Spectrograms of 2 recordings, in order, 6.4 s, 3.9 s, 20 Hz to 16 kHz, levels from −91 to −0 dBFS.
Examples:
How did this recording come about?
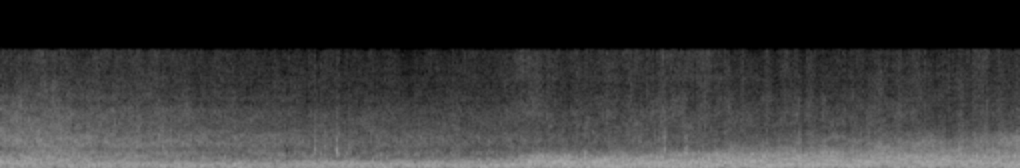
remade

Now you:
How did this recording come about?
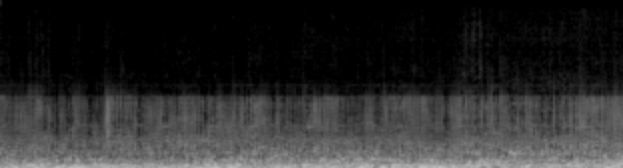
remade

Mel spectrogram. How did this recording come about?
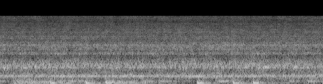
remade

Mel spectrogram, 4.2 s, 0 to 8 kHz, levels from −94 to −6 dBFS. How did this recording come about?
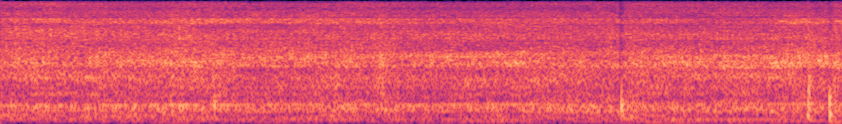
remade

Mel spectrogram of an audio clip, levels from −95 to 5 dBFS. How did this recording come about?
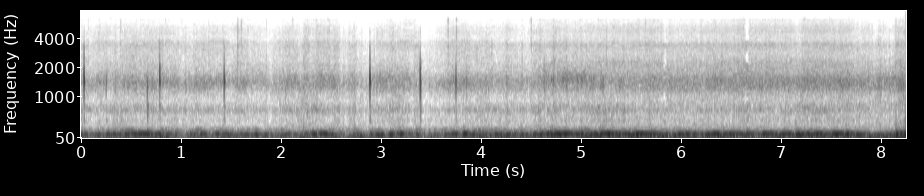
recorded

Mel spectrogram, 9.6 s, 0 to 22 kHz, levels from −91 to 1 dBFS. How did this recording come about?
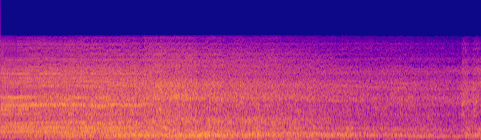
remade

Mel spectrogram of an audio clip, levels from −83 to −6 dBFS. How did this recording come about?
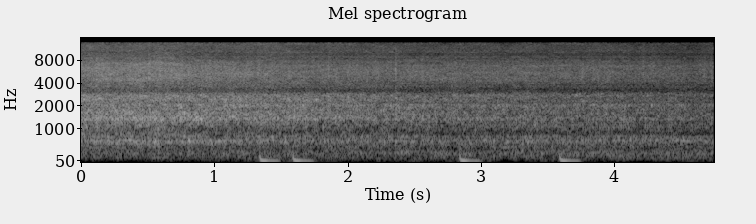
remade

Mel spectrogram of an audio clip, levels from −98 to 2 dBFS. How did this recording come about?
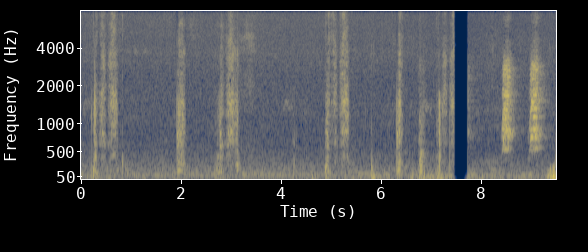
recorded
